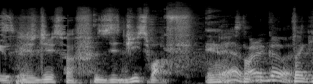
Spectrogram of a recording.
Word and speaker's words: Zdzisław: That first name is difficult for an English person. The Zdisław. It's Zdzisław.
